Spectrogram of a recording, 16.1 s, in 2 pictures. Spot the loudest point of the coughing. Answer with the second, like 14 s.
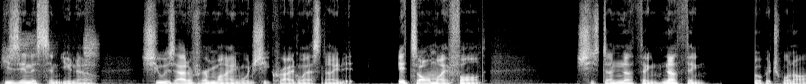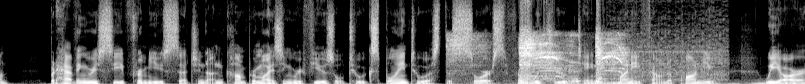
13 s.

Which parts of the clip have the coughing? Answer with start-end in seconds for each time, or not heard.
0.1-1.0, 12.5-14.4.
